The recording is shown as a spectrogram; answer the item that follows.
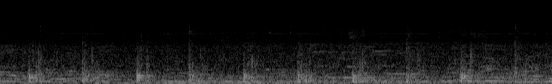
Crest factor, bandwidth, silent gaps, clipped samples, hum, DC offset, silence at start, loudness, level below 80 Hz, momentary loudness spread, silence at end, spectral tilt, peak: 18 dB; 11.5 kHz; none; under 0.1%; none; under 0.1%; 0 s; -41 LUFS; -50 dBFS; 4 LU; 0 s; -7.5 dB/octave; -22 dBFS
